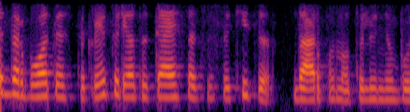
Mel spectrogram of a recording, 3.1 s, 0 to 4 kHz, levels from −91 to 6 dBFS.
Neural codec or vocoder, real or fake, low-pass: none; real; 3.6 kHz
